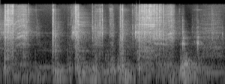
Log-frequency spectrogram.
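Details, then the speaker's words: Renault Trafic rear drum brakes with new shoes, wheel turned by hand before tightening: bursts of dry scraping coming and going with rotation as the fresh linings bed in; normal, needs a few kilometres to seat. "il va falloir que je suis une paire de kilomètres pour roder les freins"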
